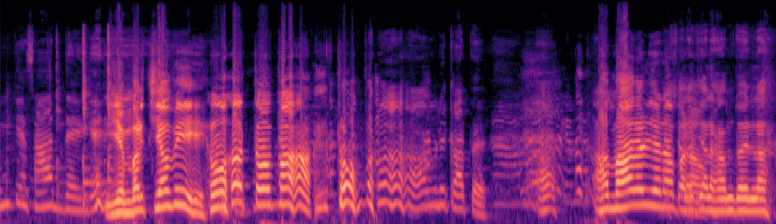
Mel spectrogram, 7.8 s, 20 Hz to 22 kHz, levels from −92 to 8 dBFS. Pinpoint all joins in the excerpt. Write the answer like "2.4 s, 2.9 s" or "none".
6.8 s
